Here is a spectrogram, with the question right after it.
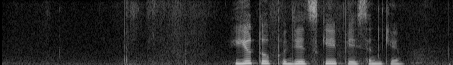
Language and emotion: Russian, neutral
